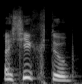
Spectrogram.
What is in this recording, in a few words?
"ishikdub", Archi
